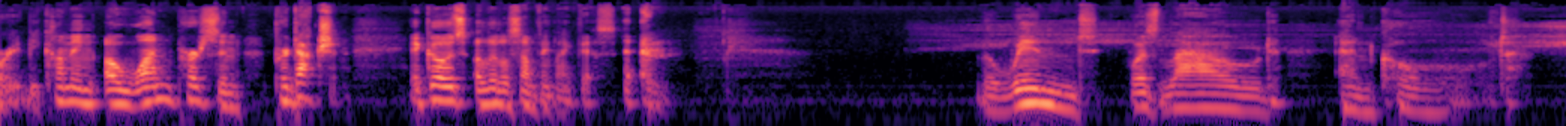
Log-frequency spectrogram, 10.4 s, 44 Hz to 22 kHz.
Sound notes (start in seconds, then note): 6.4 wind blowing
